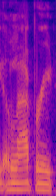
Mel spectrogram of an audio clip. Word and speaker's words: elaborate: If I use this word as an adjective, the pronunciation changes. If it's not a verb, it's elaborate. Making a short sound.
